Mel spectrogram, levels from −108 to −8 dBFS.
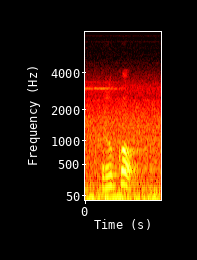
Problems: constant background noise, low volume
